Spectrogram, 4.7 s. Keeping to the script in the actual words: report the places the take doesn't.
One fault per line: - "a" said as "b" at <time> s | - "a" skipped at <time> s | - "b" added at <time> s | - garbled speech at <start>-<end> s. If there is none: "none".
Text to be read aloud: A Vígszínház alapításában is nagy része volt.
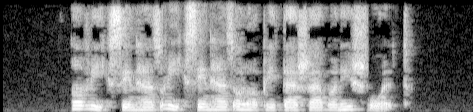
- "Vígszínház" added at 1.6 s
- "nagy része" skipped at 3.7 s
